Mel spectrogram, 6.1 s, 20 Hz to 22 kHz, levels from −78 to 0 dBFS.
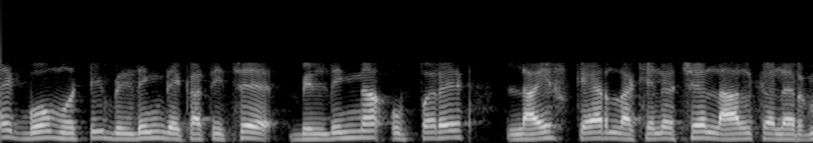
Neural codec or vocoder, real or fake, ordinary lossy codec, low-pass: autoencoder, 48 kHz, 32 numbers a frame, DAC-VAE, trained on Japanese speech; fake; none; 3.6 kHz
